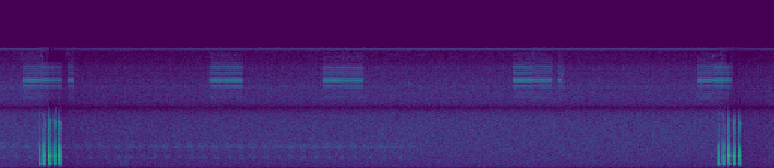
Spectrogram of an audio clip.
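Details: Male black-spotted pond frog calling by day in early May afternoon from a freshly flooded, puddled rice paddy in rural Yamaguchi, Japan, inflating both cheek vocal sacs and answering another nearby male; two short harsh pulsed croaks about nine seconds apart over quiet background.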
